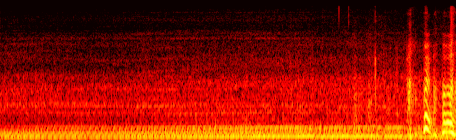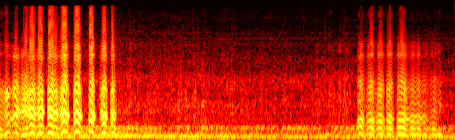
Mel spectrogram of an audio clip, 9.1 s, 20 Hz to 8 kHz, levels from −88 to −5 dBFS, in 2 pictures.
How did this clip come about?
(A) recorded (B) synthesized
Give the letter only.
A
